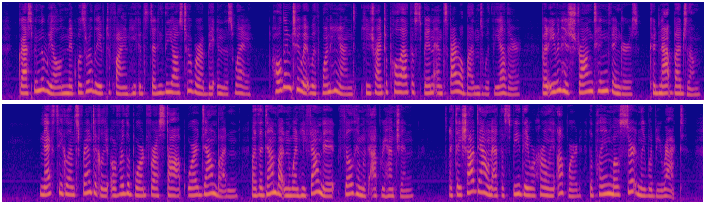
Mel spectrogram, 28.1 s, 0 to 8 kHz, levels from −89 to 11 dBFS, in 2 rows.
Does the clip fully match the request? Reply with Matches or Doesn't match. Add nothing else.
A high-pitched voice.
Matches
